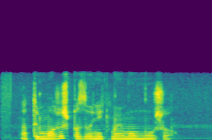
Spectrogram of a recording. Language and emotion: Russian, neutral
